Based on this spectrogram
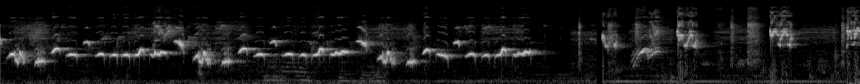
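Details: Loud 'gacor' song of a White-rumped shama, meant to set other birds singing: rapid chains of rich whistled and warbled notes for about five seconds, then harsher, scratchier bursts with a low steady tone.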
